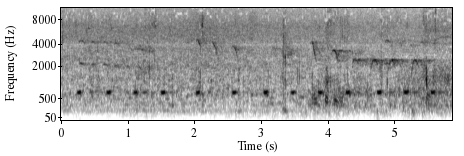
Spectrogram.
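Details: Malabar barbet of India's Western Ghats giving repeated low, hollow notes at a quick, steady pace, while other birds add whistled and chirping notes and forest background noise hums throughout.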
